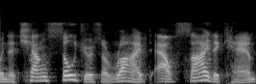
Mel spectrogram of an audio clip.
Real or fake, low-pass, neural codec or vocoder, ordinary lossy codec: real; 7.2 kHz; none; AAC, 32 kbps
